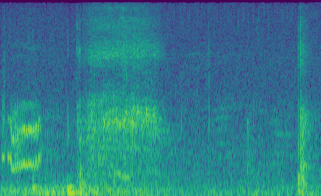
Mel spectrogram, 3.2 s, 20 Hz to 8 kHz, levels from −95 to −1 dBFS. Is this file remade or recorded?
recorded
